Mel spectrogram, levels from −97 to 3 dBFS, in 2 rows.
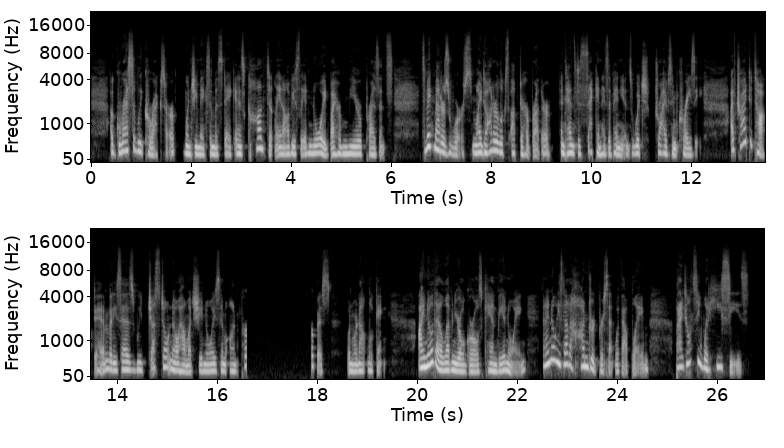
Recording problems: muffled; slightly; fading above 3 kHz
audio cutting out; at 17 s for 1.5 s

